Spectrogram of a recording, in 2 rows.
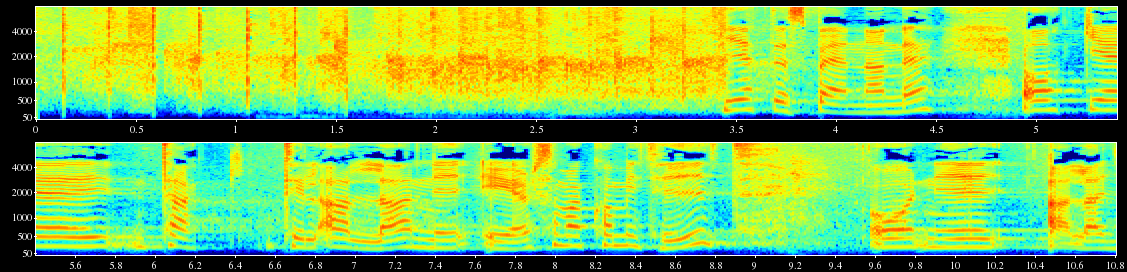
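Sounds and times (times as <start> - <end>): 
audience applause: 0.0 - 3.7
speech: 3.4 - 9.0, 9.6 - 10.7.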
